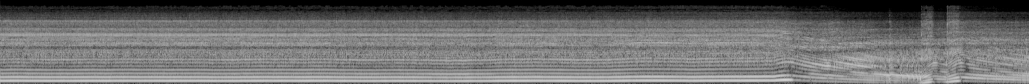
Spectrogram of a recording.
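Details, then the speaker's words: Hypo 660 build chainsaw with added third muffler port and stock chain, cutting a roughly 18-inch dry log with knots: strong steady high buzz holding pitch through the cut, dropping cleanly as the bar exits; pulls well. "she's spinning up pretty good you see all the uh knots that cut through us that second that up cut was a straight knot cut"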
